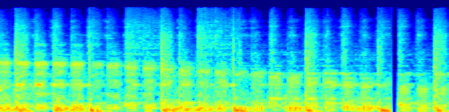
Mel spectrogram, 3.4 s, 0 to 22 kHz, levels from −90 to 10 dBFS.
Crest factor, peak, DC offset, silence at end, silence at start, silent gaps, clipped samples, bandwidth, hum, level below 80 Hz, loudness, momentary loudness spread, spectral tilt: 16 dB; -4 dBFS; under 0.1%; 0 s; 0 s; none; under 0.1%; 16.5 kHz; none; -26 dBFS; -21 LUFS; 4 LU; -5.5 dB/octave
